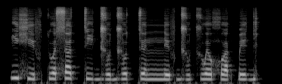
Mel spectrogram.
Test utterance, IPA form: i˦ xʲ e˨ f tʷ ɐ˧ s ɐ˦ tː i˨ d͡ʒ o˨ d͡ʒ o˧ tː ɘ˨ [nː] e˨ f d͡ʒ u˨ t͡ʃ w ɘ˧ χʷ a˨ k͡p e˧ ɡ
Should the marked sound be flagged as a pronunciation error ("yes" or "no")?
no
